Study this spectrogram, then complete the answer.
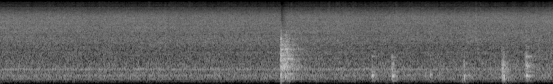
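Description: Onions and peppers sautéing in a pan with a little salt, a steady close hiss of frying broken by a sharp knock and a few light stirring taps, with no speech.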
